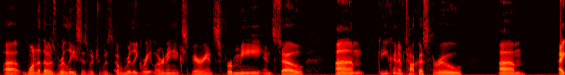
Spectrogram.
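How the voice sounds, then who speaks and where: A man's voice: mid-range voice, pushed and bright, clear, resonant tone, no room sound. A man hosting a podcast while eating, asking rambling, joking questions full of fillers. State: eating during the show. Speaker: podcast host. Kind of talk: casual interview chat.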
